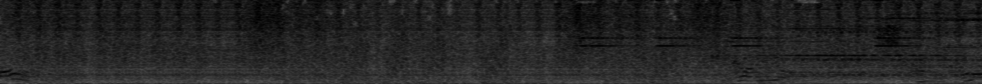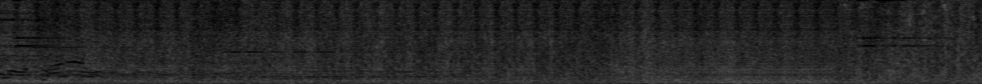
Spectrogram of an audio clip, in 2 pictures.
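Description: Enemy gunfire fills the air in Caladrius Blaze, a flying shooter on Nintendo Switch: a dense, loud, continuous barrage of shots and crashes layered over game music, with a voice occasionally speaking.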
